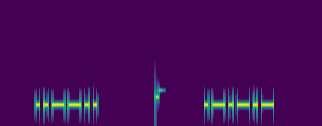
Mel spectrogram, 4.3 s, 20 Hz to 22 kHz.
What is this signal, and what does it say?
Morse code, heard as a keyed tone, about 22 wpm, 700 Hz. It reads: ? .
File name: practice / 22wpm / Single Punctuation-Prosign - Rapid-Fire - 22wpm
